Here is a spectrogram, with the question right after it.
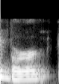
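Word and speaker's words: Byrd: So you can find me, Sandy Bird.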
